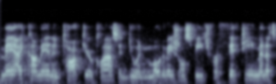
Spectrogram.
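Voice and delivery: ordinary talk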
